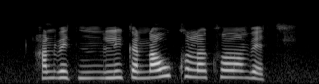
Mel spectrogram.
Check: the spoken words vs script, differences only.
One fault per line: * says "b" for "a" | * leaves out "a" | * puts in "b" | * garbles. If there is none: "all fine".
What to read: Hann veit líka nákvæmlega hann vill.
* puts in "hvað"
